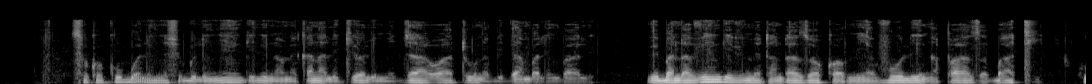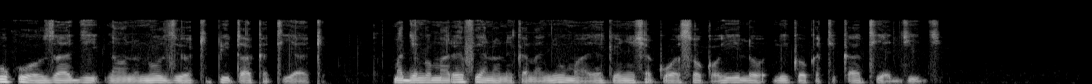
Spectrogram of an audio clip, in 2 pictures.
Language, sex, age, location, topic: Swahili, male, 18-24, Nairobi, finance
